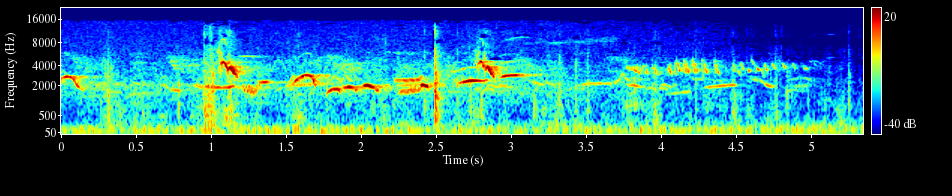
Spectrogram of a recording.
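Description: Small songbirds chirping and whistling, with repeated quick downward-sweeping calls and a rapid trill about four seconds in. Two sharp clicks fall among the calls.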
